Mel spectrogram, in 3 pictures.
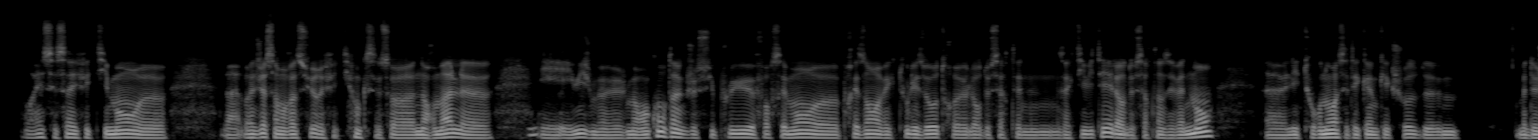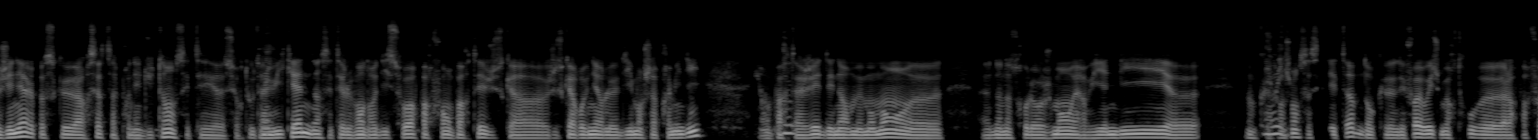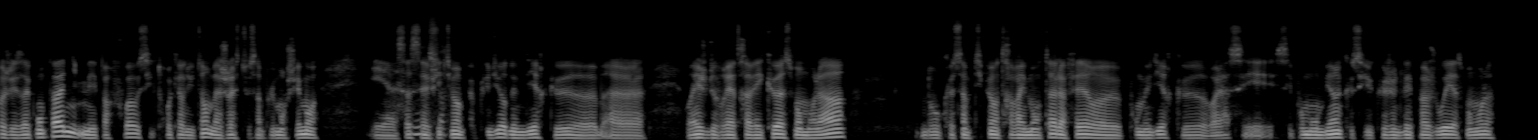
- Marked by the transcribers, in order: none
- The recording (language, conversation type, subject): French, advice, Quelle blessure vous empêche de reprendre l’exercice ?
